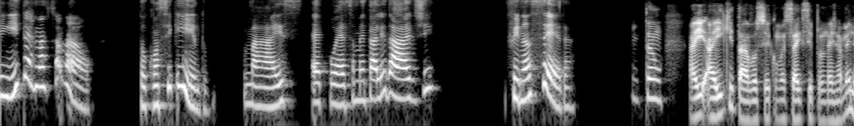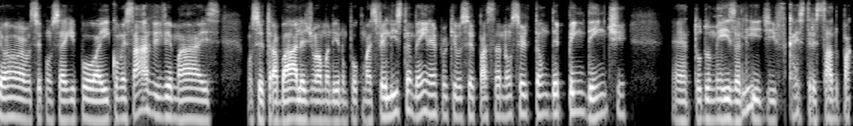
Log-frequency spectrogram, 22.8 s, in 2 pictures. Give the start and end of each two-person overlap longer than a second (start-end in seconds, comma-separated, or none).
none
